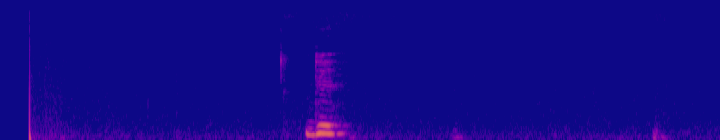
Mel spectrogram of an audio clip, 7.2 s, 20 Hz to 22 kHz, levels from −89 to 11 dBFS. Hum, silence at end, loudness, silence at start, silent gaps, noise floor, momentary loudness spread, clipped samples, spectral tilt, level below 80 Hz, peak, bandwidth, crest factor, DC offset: none; 3.75 s; -37 LUFS; 0.3 s; none; -76 dBFS; 18 LU; under 0.1%; -8 dB/octave; -70 dBFS; -24 dBFS; 16 kHz; 22 dB; under 0.1%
